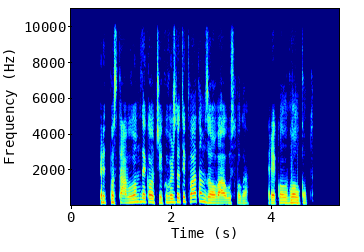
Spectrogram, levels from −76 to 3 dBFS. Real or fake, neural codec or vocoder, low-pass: fake; vocoder, 22.05 kHz, 80 mel bands, WaveNeXt; 9.9 kHz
